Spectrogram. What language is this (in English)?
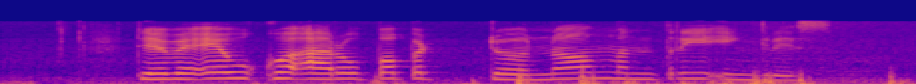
Javanese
